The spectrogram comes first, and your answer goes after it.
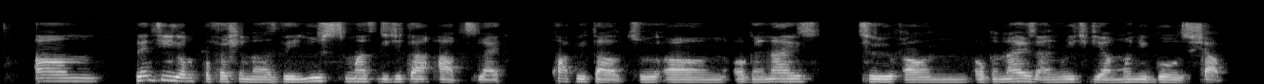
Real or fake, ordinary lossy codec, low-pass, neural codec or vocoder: fake; AAC, 32 kbps; 7.2 kHz; codec, 44.1 kHz, 7.8 kbps, Pupu-Codec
